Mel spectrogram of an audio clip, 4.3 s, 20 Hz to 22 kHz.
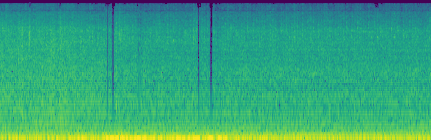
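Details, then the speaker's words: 1978 Jaguar XJ6 Series 2 barn find, no choke, airbox not fitted, after running about 10 minutes with temperature just rising: a smooth rumble ticking over at about 700 rpm, perhaps slightly too slow. The oil pressure gauge wiring doesn't seem to be set up properly. "also ticking over about 700 RS maybe slightly too slow once to be bit higher"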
